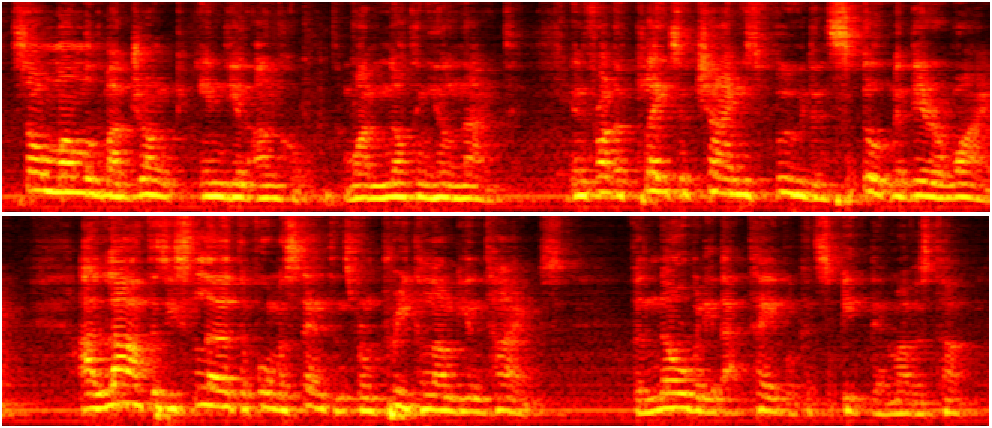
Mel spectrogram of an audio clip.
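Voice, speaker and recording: Poet reciting in an echoey hall. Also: male voice, on the high side, normal speed, a little mellow. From London. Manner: rhythmic rhyming delivery. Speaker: spoken word poet. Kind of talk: spoken word poetry performance. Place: lecture hall. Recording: echoey hall from far off, faint hum.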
